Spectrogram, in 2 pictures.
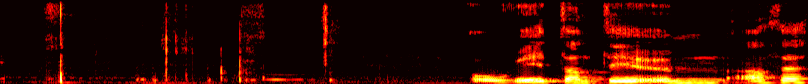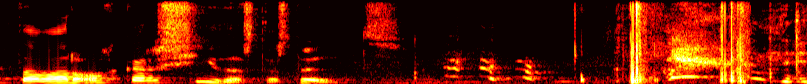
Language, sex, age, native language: Icelandic, female, 13, Icelandic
